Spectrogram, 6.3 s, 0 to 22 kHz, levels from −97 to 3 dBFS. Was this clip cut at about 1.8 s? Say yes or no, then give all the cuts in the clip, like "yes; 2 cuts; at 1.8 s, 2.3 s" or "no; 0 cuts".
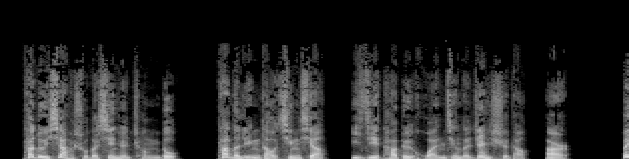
no; 1 cut; at 5.3 s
